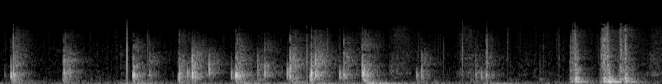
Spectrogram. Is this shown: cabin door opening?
yes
